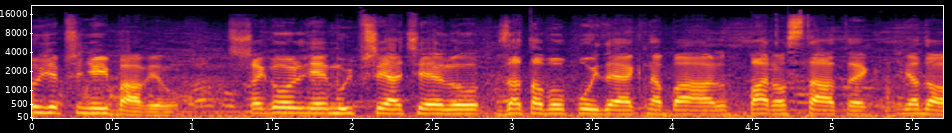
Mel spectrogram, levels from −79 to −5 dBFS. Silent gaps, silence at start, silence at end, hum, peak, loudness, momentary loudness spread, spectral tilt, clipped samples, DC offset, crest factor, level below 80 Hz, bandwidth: none; 0 s; 0 s; none; 0 dBFS; -13 LUFS; 6 LU; -4 dB/octave; under 0.1%; under 0.1%; 14 dB; -34 dBFS; 17.5 kHz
